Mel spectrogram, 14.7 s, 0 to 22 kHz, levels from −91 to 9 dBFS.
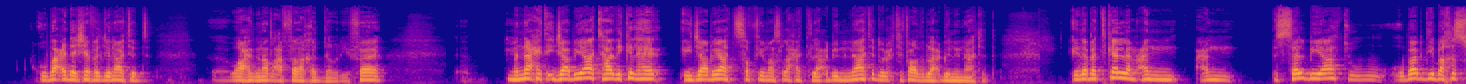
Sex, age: male, 30-49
